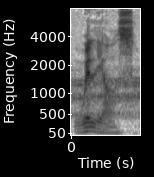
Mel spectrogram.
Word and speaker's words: Ilios: In the Iliad, Homer calls the city by two names, Troia and more often Ilios, originally pronounced Willios.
